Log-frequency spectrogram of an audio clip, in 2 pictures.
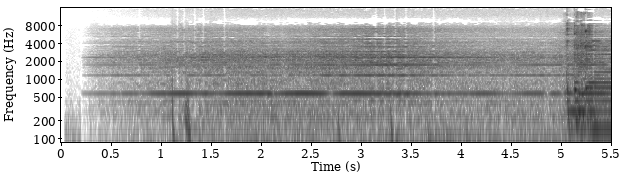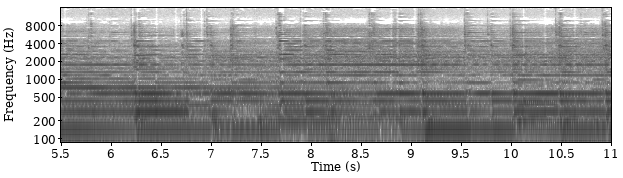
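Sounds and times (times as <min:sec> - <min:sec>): droning hum with held tone: 0:00.1 - 0:11.0.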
